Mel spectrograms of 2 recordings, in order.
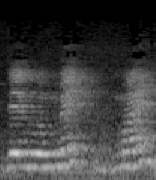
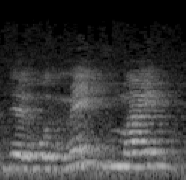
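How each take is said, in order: The two takes are said the same way.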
